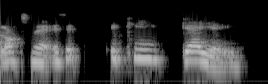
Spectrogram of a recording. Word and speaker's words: ikigai: I know I'm gonna pronounce this wrong, but you talk quite a lot in it. Is it Ikigai? Ikigai.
